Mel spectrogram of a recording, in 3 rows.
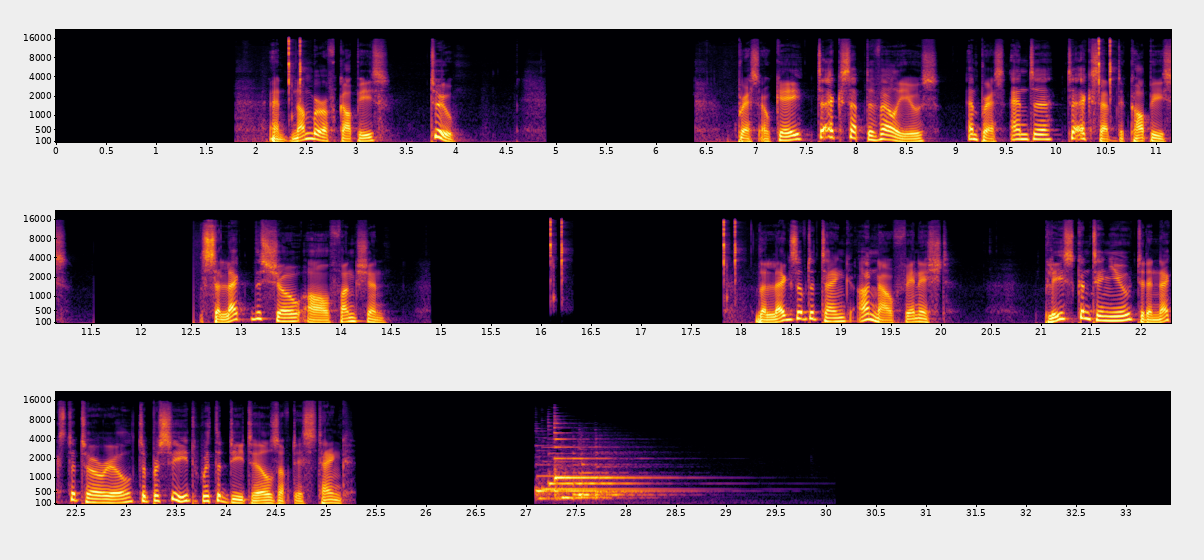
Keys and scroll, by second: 2.8 BackSpace, 5.1 2, 11.1 Return.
